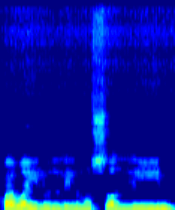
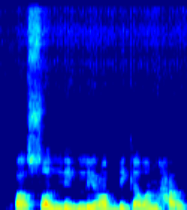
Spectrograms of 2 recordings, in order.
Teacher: আরবি যে ফা, এটা উচ্চারণ করার সময় দুই ঠোঁট লাগবে না, দুই দাঁতের উপরে যে দুইটা দাঁত আছে সেই দাঁতের আগার সাথে নিচের ঠোঁট এভাবে লাগাইতে হবে। হ্যাঁ, এই যে রেড সার্কেল যেখানে দেওয়া আছে এই জায়গাটা খেয়াল করেন, এভাবে ফা উচ্চারিত হয়। · এরপরে 14 নম্বর মাখরাজ, নিচের ঠোঁটের পেট উপরের দুই দাঁতের আগার সাথে লাগিয়ে ফা উচ্চারিত হয়। আমাদের অনেক আপুদেরকে পেয়েছি যারা দুই ঠোঁট দিয়ে ফা উচ্চারণ করে, বাংলা ফ এর মতো। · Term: আরবি ফা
